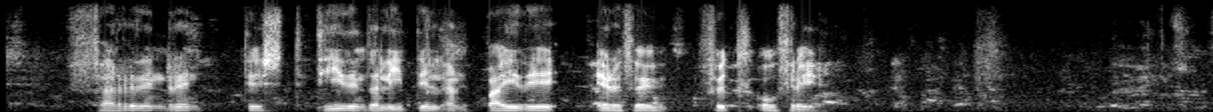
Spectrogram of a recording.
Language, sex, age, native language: Icelandic, male, 18-19, Icelandic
